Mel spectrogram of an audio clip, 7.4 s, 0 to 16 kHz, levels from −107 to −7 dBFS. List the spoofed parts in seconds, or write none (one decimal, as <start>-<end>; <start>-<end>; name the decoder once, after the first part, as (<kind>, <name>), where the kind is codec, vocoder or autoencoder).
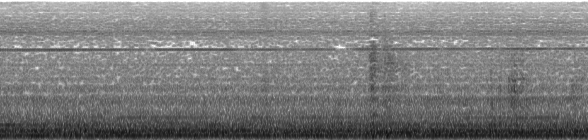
0.0-7.4 (vocoder, Vocos)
